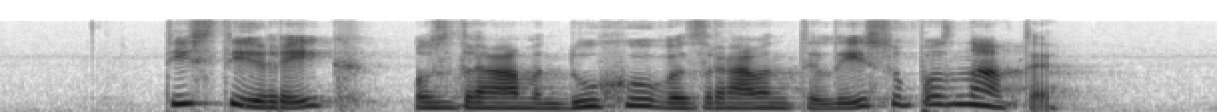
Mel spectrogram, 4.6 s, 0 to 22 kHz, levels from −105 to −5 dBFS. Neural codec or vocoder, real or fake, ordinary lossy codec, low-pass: vocoder, 22.05 kHz, 80 mel bands, WaveNeXt; fake; none; 9.9 kHz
